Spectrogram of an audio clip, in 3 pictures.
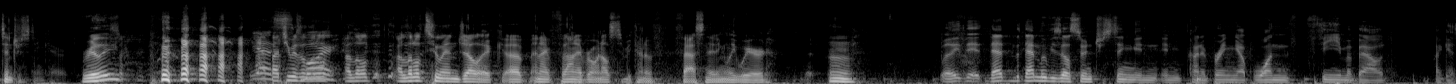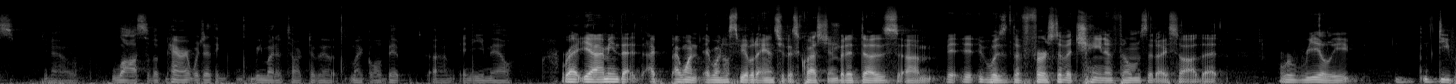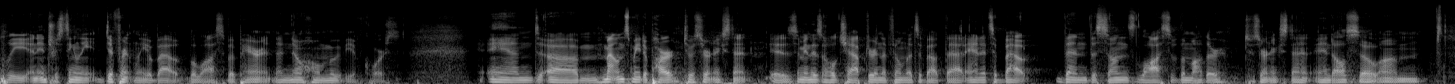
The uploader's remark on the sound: A New York Film Festival Live talk, recorded October 9th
